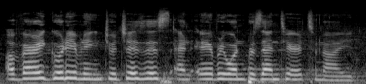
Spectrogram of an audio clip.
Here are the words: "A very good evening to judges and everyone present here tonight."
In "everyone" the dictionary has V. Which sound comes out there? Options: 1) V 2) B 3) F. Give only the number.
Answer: 1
